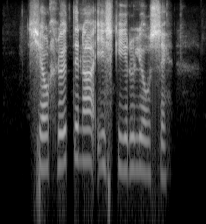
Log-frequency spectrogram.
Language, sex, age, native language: Icelandic, female, 50-59, Icelandic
